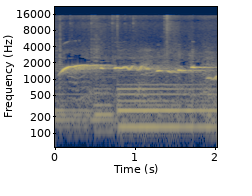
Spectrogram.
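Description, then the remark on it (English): A single long whistled note, steady and fairly loud, that wavers slightly in pitch, held over low sustained droning tones that swell partway through; nobody speaks. “I'm as Australian as an old man's whistle.”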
